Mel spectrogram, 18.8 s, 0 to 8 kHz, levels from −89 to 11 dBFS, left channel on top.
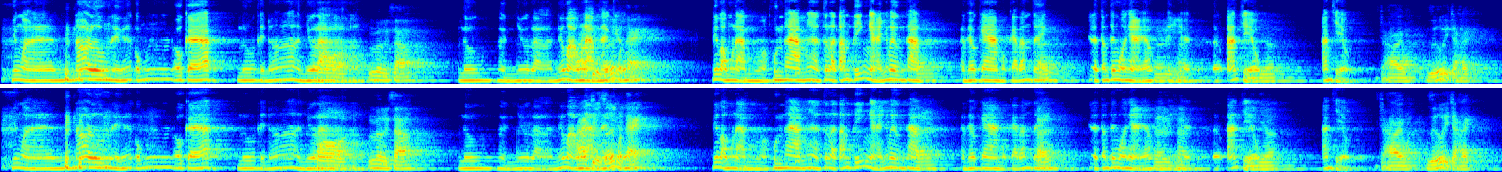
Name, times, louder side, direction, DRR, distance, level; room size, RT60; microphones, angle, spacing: voice 1, 0.1-2.7 3.0-4.5 5.7-8.1 8.9-11.5 12.0-13.1 13.6-15.8 16.5-16.9, left 4 dB, 65° left, 11 dB, 1.0 m, -21 dB
voice 2, 3.9-5.2 7.2-8.0 11.4-11.7 12.9-13.3 14.4-14.9 15.6-16.0 17.2-18.4, right 2 dB, 50° right, 3 dB, 1.4 m, -24 dB
19.0 x 18.5 x 8.1 m, 1.3 s
head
